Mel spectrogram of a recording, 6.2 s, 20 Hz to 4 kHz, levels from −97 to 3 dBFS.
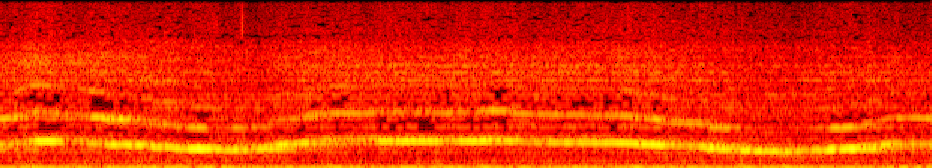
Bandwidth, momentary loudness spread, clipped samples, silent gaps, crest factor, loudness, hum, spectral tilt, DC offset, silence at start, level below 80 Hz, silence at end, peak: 4 kHz; 5 LU; under 0.1%; none; 12 dB; -28 LUFS; none; -10 dB/octave; 2%; 0 s; -46 dBFS; 0 s; -14 dBFS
